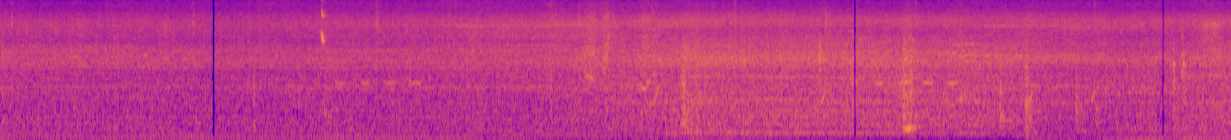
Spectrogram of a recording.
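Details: Steady vehicle engine rumble with a few faint clicks and brief murmured voices; no animal calls stand out.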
